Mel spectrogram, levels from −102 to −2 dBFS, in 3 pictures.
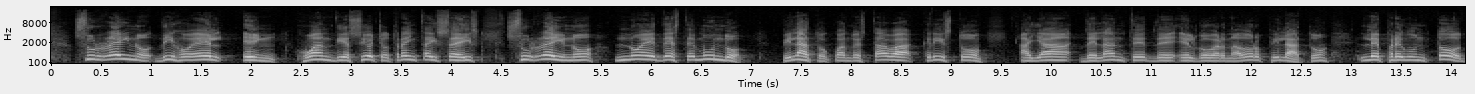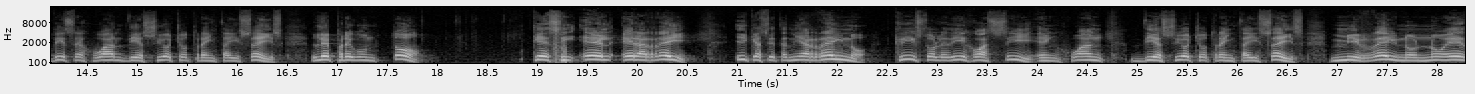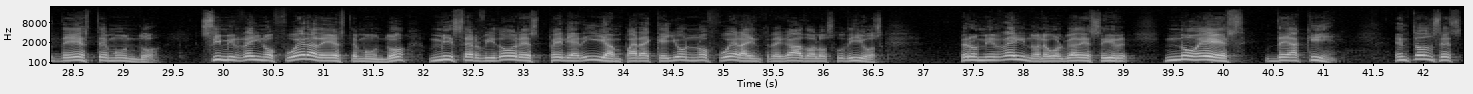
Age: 60-79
